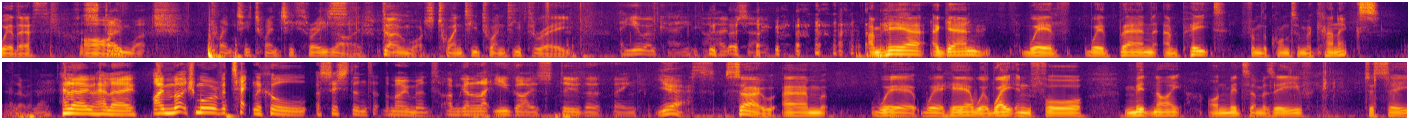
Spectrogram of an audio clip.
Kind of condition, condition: setting, outdoors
